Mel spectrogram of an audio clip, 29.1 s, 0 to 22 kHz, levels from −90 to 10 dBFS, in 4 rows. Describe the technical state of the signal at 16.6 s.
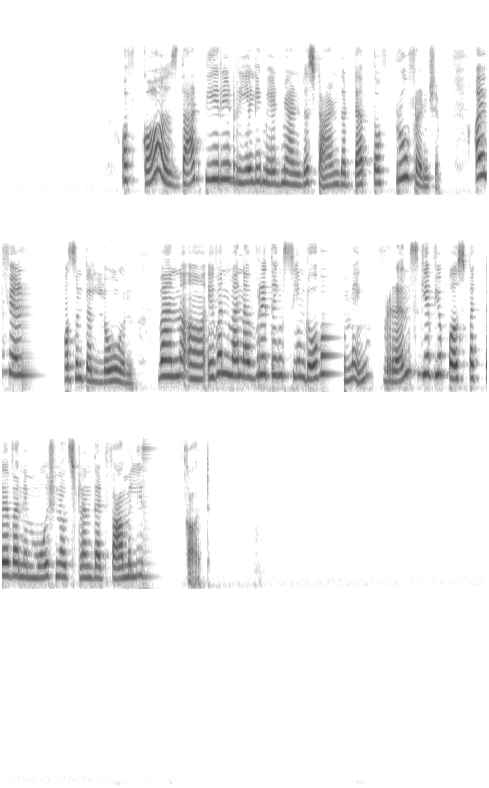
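Right around there, just after "and emotional strength that", you get short concealed packet loss, twice back to back: 16.53 to 16.58 s and 16.58 to 16.62 s. Each gap is only a few tens of milliseconds, and the receiver patches it by extending the last bit of sound and blending back into the real signal. So it comes across as a quick smear or wobble rather than a clean break.

Almost immediately after, from 16.66 to 17.26 s, there's a long network dropout. It's likely from the network stalling, with nothing arriving for about 0.58 s. The decoder keeps the last sound going as a fading buzz or hiss, and in the back stretch, roughly the last 0.3 s, there's just silence. Then the audio picks up again with that chunk gone. All of it sits on the Opus call path, which holds the audio band to about 8 kHz.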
